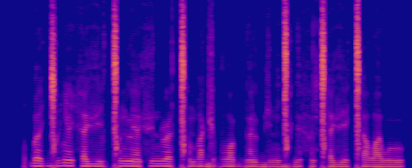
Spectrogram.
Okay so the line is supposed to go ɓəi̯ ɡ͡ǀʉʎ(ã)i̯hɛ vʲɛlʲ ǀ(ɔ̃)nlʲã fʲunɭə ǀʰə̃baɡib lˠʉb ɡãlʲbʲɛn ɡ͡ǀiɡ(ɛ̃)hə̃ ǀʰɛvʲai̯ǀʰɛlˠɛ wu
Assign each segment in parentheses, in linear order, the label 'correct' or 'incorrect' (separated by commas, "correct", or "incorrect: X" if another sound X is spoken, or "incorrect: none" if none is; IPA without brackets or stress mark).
incorrect: ə̃, incorrect: ə̃, correct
